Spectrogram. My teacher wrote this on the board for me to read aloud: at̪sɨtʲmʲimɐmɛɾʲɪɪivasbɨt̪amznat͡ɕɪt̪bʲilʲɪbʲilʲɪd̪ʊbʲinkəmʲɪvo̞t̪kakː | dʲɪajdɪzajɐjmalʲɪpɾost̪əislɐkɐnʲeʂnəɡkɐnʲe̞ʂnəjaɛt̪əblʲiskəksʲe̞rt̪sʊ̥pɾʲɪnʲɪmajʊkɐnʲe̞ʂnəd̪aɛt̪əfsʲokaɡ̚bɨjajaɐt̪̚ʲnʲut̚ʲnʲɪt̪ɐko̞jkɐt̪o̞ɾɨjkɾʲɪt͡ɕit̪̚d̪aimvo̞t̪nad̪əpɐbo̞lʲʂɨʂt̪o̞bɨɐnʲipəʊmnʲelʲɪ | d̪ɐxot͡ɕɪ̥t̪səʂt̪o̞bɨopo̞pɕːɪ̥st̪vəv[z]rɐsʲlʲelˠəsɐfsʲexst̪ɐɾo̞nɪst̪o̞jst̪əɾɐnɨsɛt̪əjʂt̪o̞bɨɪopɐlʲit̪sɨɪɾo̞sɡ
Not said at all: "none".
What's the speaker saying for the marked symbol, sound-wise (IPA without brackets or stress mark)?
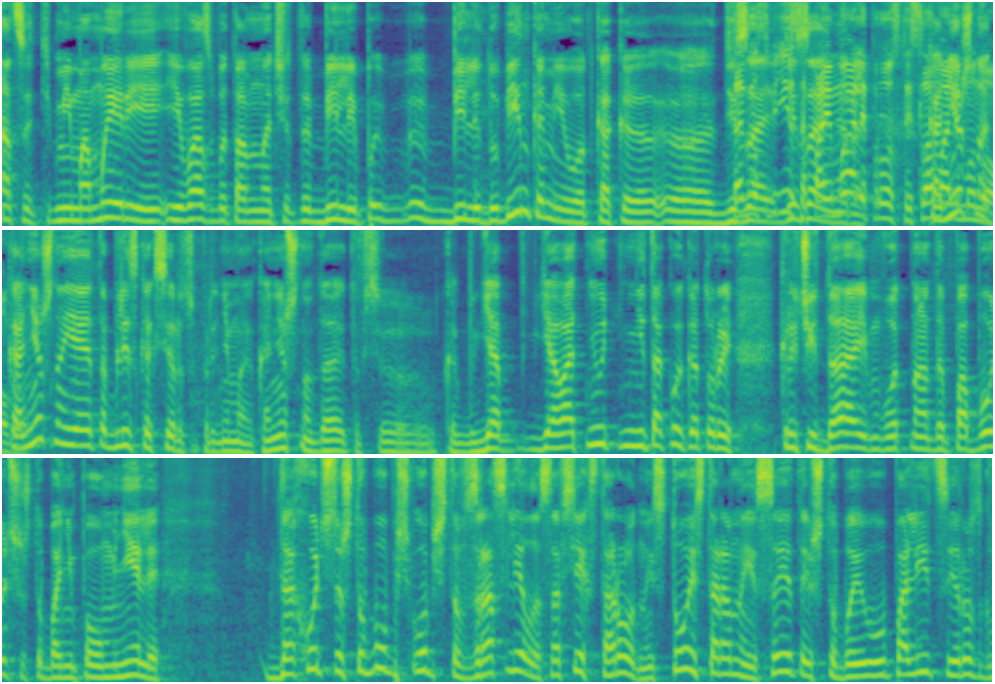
z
